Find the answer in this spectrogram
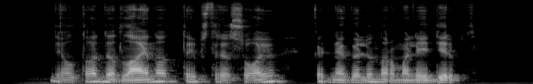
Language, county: Lithuanian, Vilnius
